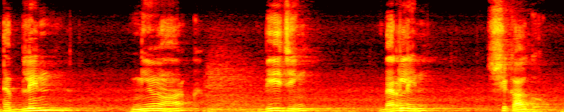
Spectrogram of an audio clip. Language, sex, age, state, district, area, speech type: Sanskrit, male, 30-45, Karnataka, Udupi, urban, spontaneous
